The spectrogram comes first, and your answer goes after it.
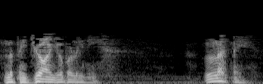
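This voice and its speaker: Husky, power-hungry accomplice, lowish voice. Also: male voice, animated, exaggerated voice. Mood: pleading. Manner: halting, repetitive, intense. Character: greedy, power-hungry male accomplice, agitated and pleading. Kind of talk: old-time radio horror acting. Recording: dull vintage radio broadcast.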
